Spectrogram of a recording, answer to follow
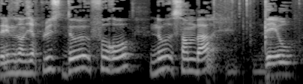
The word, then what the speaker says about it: Deu Forró no Samba: Merci d'avoir répondu à notre invitation et puis pardonnez-moi pour la prononciation brésilienne. Vous allez nous en dire plus. Do Forró no Samba. Deu forró no samba.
